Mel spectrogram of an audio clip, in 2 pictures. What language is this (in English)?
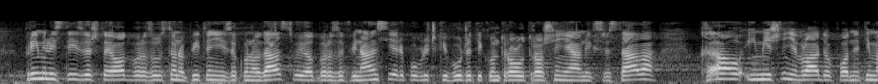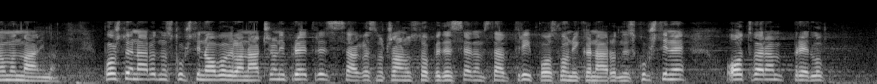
Serbian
